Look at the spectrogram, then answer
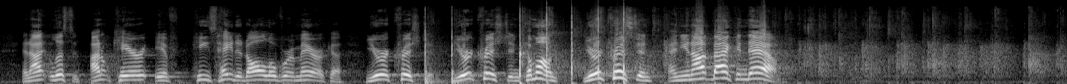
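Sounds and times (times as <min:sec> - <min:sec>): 
speech: 0:00.2 - 0:07.9
audience clapping: 0:05.2 - 0:10.6.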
